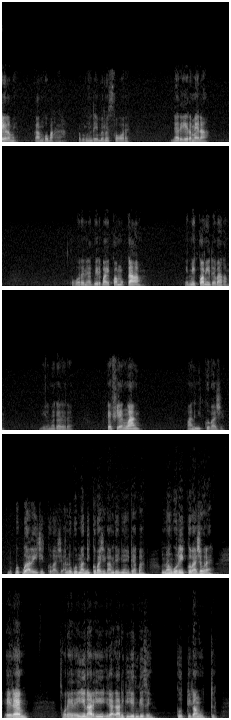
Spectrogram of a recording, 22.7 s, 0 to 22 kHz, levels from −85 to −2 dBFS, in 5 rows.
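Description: From the start until 15.06 s, the speech comes through what sounds like an input switched to a poorer device, likely a lesser microphone or a headset call profile. Nothing reaches above 11.4 kHz, the tone is duller and boxier, the level sits about 5 dB lower, and background noise lies about 35 dB under the signal. At 15.06 s the sound clears abruptly with no gap, which separates this from a codec's fixed band limit.

Across the whole clip there is generation loss, likely from around ten passes of lossy coding, which fits Opus at 64 kbit/s re-encoded repeatedly. The sound swirls and turns hollow, consonant attacks smear, and the watery texture persists after the input improves at 15.06 s. A single encode at that bitrate would sound far cleaner, so the damage has built up over successive passes rather than coming from the bitrate alone.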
